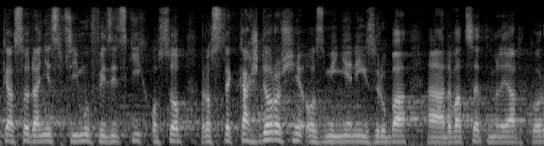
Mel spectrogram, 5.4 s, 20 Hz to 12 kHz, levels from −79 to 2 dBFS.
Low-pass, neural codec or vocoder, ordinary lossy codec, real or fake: 9.9 kHz; none; MP3, 96 kbps; real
